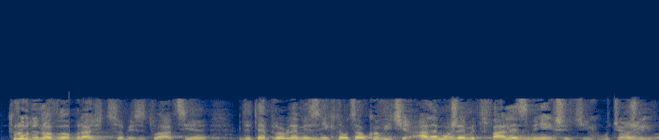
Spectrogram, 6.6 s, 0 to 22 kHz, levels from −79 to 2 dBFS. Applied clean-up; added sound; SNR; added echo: none; none; none; none.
